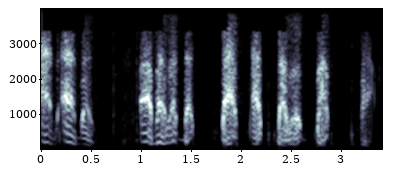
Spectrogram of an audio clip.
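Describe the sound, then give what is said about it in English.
A voice imitating a duck with a string of short, nasal quacks in quick, uneven bursts, broken by brief pauses. “I'm learning how to speak duck with Daffy over here.”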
